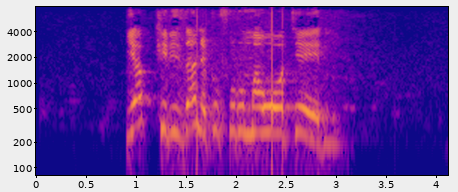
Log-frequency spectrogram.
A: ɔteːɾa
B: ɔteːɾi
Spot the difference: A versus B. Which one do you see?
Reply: B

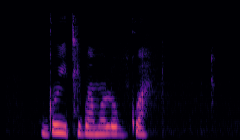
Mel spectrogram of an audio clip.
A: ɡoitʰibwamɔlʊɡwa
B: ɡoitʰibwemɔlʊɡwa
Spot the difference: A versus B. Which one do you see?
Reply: A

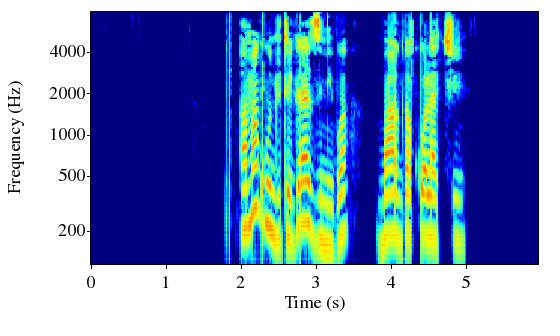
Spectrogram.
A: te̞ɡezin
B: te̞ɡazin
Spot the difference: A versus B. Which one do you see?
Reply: B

